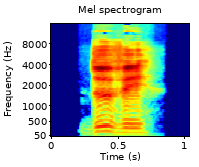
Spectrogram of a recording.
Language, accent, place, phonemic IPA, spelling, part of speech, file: French, France, Lyon, /də.ve/, devez, verb, LL-Q150 (fra)-devez.wav
- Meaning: second-person plural present indicative of devoir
